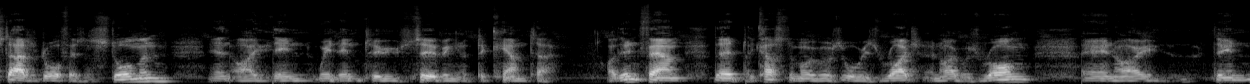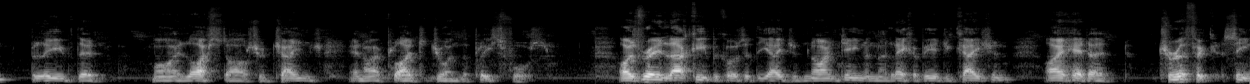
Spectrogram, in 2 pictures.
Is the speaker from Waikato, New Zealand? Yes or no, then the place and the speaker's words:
no; Hastings, Hawke's Bay, New Zealand; date of birth 27th of March 1942. I was born in Hastings Hospital and was brought up on Norton Road at the corner of Allergan Road, and when I turned five I then attended Parkvale School.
